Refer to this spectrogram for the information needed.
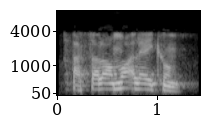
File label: hello uzbek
